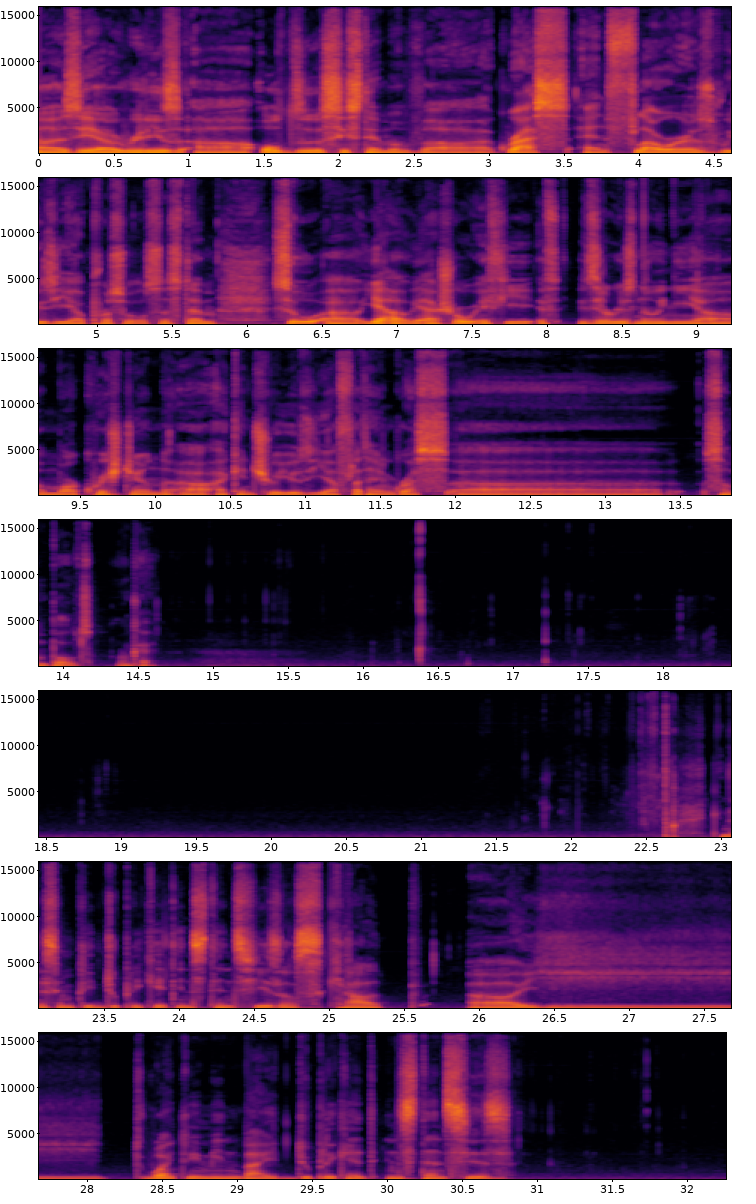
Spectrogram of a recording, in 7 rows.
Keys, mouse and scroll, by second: 0.0 click, 2.2 click.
